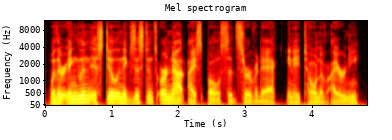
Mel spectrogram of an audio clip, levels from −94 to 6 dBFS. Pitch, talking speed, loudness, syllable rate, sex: 100 Hz, 210 wpm, -17 LUFS, 6.4 syllables/s, male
